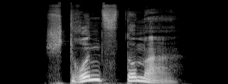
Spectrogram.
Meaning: inflection of strunzdumm: 1. strong/mixed nominative masculine singular 2. strong genitive/dative feminine singular 3. strong genitive plural
- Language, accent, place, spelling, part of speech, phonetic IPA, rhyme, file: German, Germany, Berlin, strunzdummer, adjective, [ˈʃtʁʊnt͡sˈdʊmɐ], -ʊmɐ, De-strunzdummer.ogg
